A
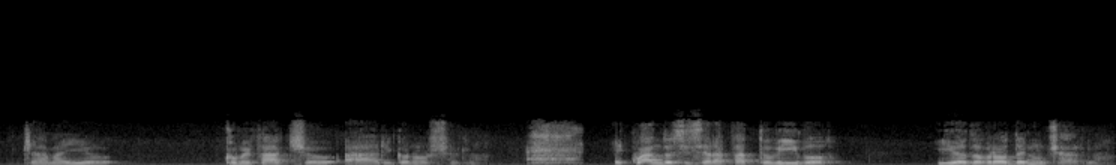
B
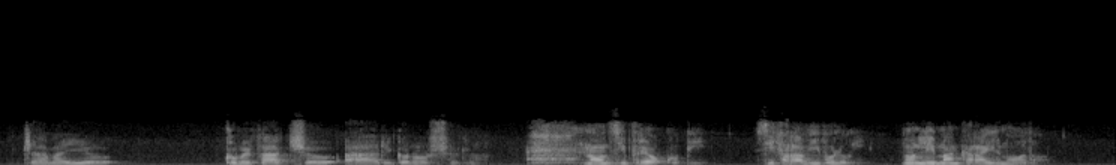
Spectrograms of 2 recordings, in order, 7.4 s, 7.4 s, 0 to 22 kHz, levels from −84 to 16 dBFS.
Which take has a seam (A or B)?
A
